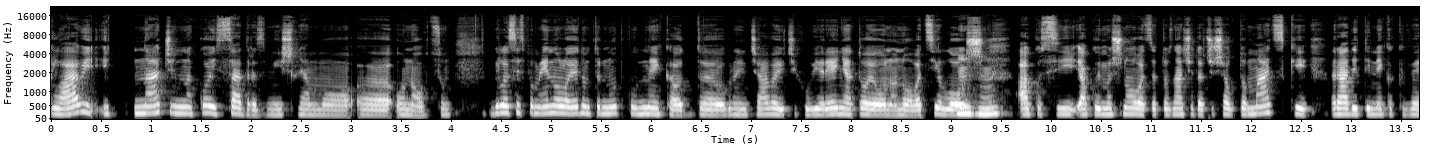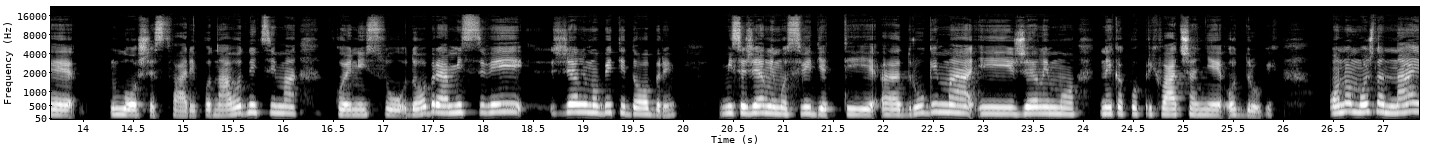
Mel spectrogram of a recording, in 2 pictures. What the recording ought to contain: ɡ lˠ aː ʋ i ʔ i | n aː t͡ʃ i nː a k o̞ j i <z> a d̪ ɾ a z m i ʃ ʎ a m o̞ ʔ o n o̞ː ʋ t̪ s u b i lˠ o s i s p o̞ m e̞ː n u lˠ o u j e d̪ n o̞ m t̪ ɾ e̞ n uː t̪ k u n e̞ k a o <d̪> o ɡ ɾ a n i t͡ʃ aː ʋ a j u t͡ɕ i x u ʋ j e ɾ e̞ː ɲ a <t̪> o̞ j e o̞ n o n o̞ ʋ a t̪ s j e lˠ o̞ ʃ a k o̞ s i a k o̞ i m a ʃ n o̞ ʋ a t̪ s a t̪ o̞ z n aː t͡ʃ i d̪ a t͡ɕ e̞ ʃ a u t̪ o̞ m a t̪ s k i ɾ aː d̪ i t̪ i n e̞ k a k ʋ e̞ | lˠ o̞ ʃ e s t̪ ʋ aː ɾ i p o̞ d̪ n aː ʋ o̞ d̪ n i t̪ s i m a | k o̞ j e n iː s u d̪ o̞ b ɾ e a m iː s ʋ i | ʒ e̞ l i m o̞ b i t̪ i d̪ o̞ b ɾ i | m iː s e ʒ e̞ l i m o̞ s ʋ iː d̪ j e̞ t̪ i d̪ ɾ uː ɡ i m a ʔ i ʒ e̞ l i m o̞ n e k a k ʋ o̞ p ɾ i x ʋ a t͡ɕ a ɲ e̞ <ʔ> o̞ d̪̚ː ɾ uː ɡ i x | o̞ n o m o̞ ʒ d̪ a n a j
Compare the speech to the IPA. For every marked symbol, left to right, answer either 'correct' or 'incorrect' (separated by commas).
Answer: incorrect, correct, correct, correct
